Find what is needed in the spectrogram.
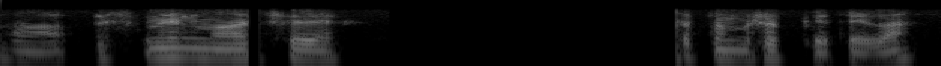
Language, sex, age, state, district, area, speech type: Sanskrit, male, 18-30, Karnataka, Shimoga, rural, conversation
